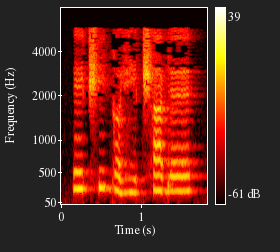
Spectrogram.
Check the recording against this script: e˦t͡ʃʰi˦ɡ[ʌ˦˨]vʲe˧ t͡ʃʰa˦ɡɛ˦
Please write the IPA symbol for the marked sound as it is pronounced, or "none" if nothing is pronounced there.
ʌ˦˨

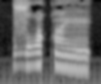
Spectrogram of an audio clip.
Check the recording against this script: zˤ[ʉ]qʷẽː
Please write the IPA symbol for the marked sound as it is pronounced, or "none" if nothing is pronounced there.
ʉ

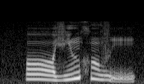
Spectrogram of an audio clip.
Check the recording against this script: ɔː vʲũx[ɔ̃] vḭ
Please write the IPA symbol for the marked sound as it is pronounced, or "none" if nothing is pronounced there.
ɔ̃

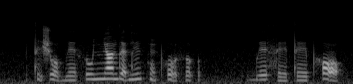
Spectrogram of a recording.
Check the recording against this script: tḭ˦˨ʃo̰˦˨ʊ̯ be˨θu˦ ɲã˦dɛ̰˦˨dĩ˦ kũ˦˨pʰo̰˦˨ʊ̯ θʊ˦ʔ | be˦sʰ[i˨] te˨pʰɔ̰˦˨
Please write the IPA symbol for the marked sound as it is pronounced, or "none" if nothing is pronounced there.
e˨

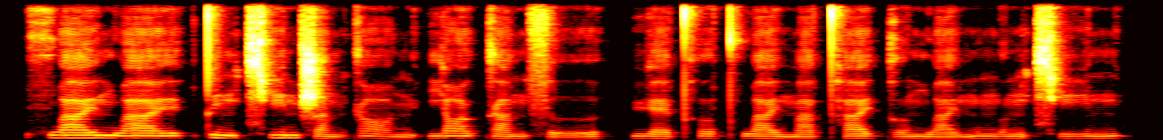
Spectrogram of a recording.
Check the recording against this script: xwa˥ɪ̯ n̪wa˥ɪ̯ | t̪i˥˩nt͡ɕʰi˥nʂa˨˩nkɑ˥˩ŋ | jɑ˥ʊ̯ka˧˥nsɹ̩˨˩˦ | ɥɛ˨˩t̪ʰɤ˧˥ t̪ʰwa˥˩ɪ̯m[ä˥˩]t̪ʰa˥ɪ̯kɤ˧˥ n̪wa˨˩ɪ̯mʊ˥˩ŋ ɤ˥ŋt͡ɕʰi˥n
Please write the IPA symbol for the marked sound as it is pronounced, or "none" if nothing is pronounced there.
ä˧˥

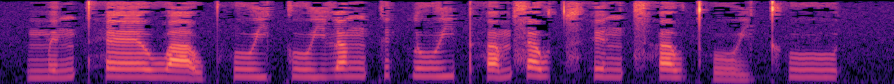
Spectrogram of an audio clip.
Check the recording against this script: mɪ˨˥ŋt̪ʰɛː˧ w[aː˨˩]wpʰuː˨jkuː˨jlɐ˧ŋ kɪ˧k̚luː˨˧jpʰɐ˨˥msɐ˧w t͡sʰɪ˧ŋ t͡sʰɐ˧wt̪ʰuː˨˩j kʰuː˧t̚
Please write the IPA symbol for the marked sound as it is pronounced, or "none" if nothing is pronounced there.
aː˨˩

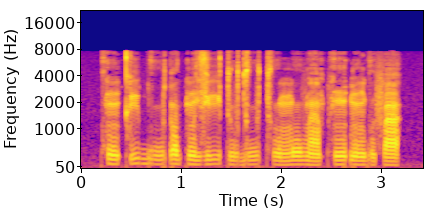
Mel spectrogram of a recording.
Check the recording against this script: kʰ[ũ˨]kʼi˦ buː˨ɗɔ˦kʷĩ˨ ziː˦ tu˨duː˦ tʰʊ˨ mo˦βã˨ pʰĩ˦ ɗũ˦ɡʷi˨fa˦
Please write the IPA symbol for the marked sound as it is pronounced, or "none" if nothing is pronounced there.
ũ˨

